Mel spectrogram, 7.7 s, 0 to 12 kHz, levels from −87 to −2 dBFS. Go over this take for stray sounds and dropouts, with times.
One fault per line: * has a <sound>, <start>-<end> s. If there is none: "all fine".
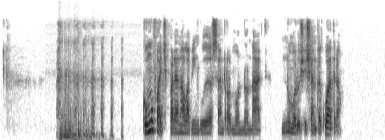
* has a laugh, 1.1-2.5 s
